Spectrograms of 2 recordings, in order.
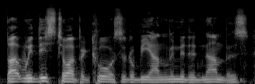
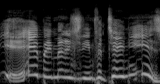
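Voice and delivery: bluffing boast. Retold or imitated. Bluffing agent on the phone.

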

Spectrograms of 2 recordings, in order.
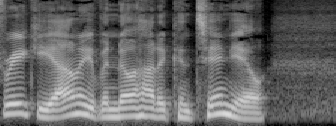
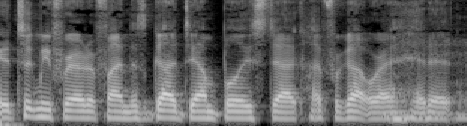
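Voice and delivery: ordinary talk

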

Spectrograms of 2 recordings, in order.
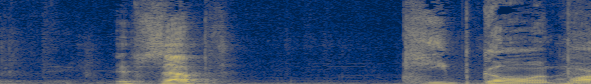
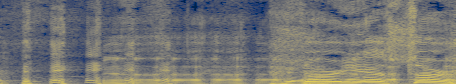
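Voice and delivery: recruit shouting back; 5 semitones higher, much slower than usual. Pretend. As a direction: sound off like a recruit. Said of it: "And the drill sergeant".

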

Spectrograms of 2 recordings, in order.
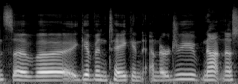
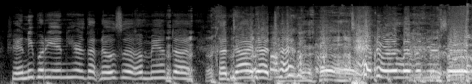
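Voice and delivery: louder, higher plea to the room; medium calling out; 5 semitones higher, 5 dB louder than usual. Acted. A medium asking the audience for a match, calling out. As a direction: call out to a crowd as a fishing medium. Acting a medium fishing for responses.

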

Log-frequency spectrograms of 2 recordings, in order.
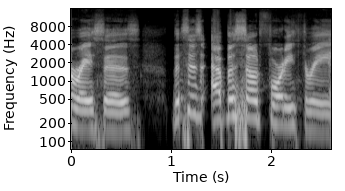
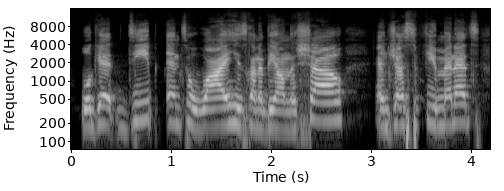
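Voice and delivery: usual speaking voice

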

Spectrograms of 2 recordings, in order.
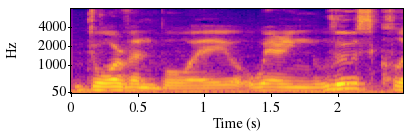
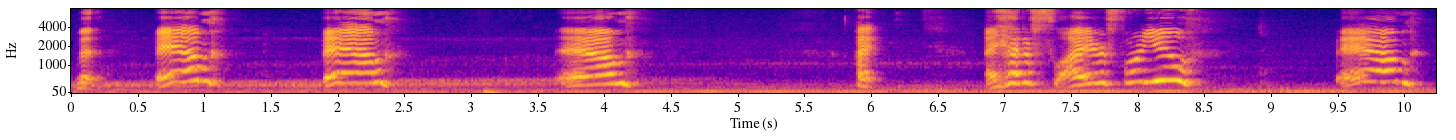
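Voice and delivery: put-on much higher, timid young dwarf boy; nervous boy voice; slower than usual. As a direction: knock and call out shyly.

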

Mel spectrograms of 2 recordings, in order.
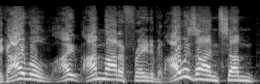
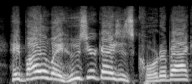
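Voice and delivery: teasing jab; 6 semitones higher than usual. Retold or imitated. Aaron Rodgers teasing a Bears fan.

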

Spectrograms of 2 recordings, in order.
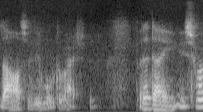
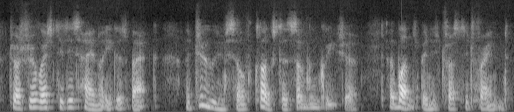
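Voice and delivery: ordinary delivery

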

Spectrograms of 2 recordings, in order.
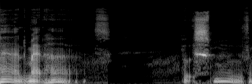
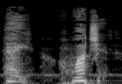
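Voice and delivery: high, startled-sounding yell, not full volume; yelled warning; 8 semitones higher than usual. A narrator's reading. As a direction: call out a sharp, high warning. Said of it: "a voice that yelled out".

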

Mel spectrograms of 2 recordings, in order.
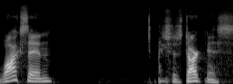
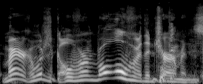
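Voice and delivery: boastful mock yokel; 7 semitones higher, 5 dB louder, faster than usual. Bragging about beating the Germans, mock yokel voice. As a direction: rattle off a hammed-up patriotic boast. Mock dumb American riff.

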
